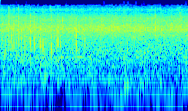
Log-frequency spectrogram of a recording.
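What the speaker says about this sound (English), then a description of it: "You can see this kind of rain we're fishing in here." Heavy rain falls steadily during a sheepshead fishing trip, a dense, even hiss of drops on surfaces close around, loud and continuous with no voices.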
